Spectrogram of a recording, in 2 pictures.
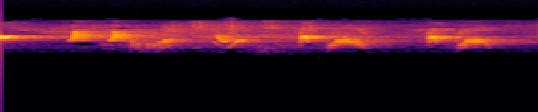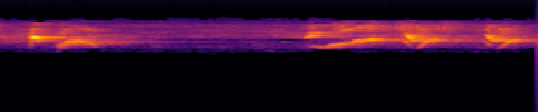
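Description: A songbird singing: a run of short, clear chirping notes, two or three a second, with a brief pause about halfway and a busier run of notes near the end.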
